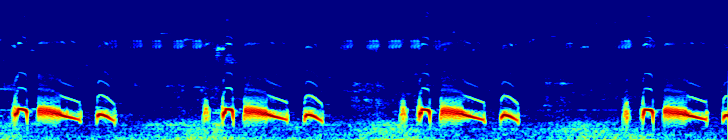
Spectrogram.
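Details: Spotted dove calling repeatedly to bring in wild birds, four steady phrases each made of two brief notes, a long downward-sliding coo and a short rounded coo, evenly spaced about three seconds apart, soft high hiss behind.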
